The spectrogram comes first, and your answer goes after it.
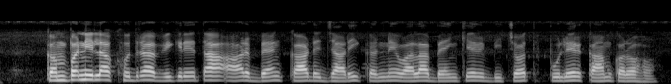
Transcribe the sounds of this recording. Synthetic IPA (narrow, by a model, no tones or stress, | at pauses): kɐ̃mpənilakʰʊd̪ɾaʋɪɡɾeːt̪aaːɾbɛ̃ːŋkːaːɾɖd͡ʒaːɾikəɾneʋaːlabɛ̃ːŋkeɾbɪt͡ʃɔːt̪pʊleːɾkaːmkəɾoɦɔː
